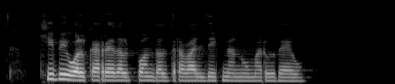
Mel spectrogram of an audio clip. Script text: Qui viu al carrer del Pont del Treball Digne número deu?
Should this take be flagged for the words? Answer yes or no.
no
